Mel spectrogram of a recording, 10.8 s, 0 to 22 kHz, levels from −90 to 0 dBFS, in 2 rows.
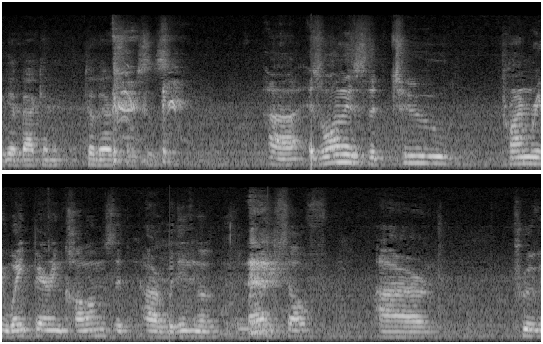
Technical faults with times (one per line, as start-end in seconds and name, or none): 1.12 overlap between stream segments
3.09 overlap between stream segments
5.08 overlap between stream segments
7.07 overlap between stream segments
8.05 overlap between stream segments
